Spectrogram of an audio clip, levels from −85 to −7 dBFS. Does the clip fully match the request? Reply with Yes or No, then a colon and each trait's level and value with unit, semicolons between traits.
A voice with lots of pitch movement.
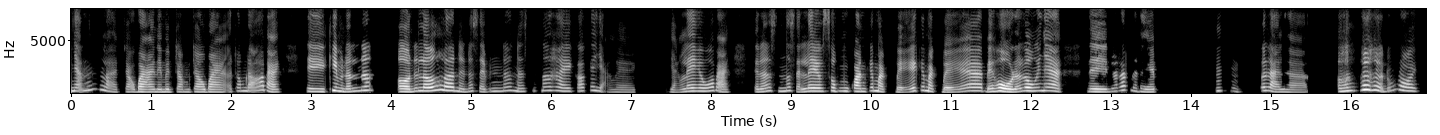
No: average, 4.8 semitones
